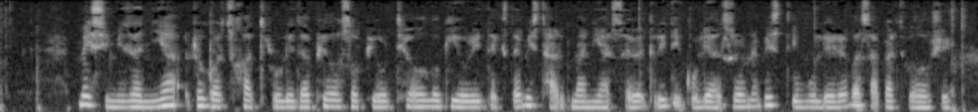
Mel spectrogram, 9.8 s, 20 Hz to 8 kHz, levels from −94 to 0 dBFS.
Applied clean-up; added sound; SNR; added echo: none; none; none; none.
